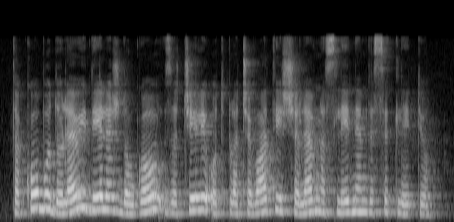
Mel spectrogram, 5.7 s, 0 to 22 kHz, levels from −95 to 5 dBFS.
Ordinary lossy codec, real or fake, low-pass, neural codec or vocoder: none; real; 10.8 kHz; none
